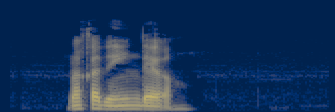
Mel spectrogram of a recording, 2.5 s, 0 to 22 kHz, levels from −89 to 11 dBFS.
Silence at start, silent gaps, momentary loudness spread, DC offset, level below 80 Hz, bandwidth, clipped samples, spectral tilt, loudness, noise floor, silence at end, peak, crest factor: 0.5 s; none; 8 LU; under 0.1%; -68 dBFS; 9.8 kHz; under 0.1%; -6 dB/octave; -19 LUFS; -71 dBFS; 1.1 s; -2 dBFS; 20 dB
